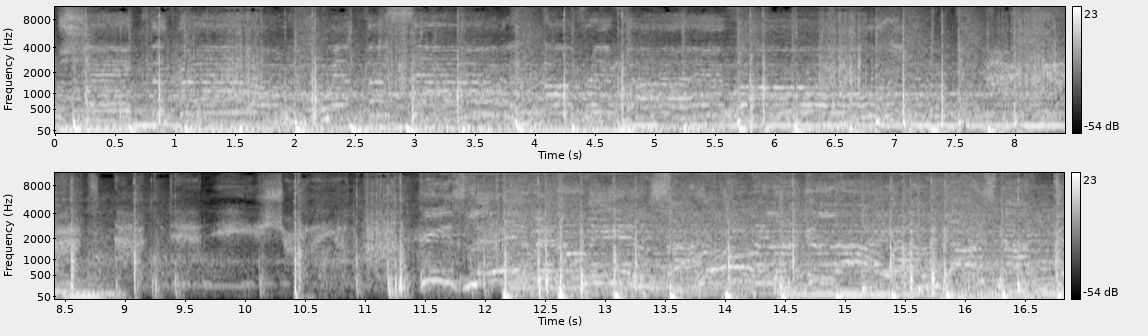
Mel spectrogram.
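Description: Music playing loudly along with fireworks being fired: sharp launch and burst reports over the music. About nine seconds in the music drops away for a couple of seconds, leaving a few separate sharp bangs, then comes back in.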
